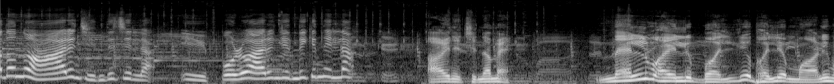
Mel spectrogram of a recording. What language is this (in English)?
Malayalam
